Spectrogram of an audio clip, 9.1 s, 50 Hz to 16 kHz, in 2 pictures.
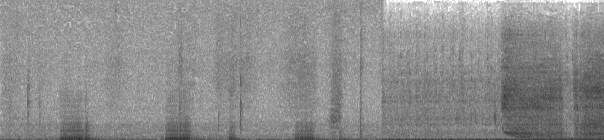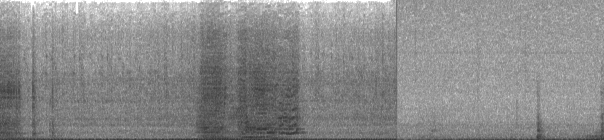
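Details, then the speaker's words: Lifted 2022 Chevrolet Silverado ZR2 with 2-inch level kit on 35-inch tires, reversing at full right lock: two rough scraping rushes under steady engine drone; tire rubbing on the right side. "oh yeah that's not good all right so to the right it's definitely rubbing"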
